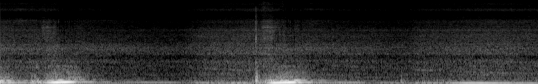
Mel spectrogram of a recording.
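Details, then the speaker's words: 2016 Ford Flex 2.0L EcoBoost with codes P0012, P0015 and P0017, throttle snap test at idle: hollow, deep whooshing roars that die away fast, a boost leak from a disconnected intercooler pipe. "listen to this I'm not sure how well that transfers over to the cell phone here but you hear how loud that thing is"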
